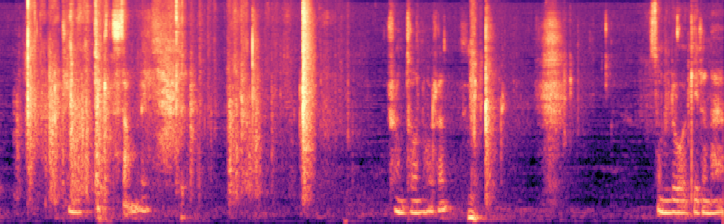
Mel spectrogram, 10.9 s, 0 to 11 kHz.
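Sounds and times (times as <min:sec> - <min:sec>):
sheet of paper rustling and crinkling: 0:00.2 - 0:05.4
crisp flick or snap of a paper sheet: 0:00.3 - 0:01.8, 0:02.6 - 0:04.8
speech: 0:01.9 - 0:03.0, 0:06.0 - 0:07.2, 0:09.9 - 0:10.8.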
